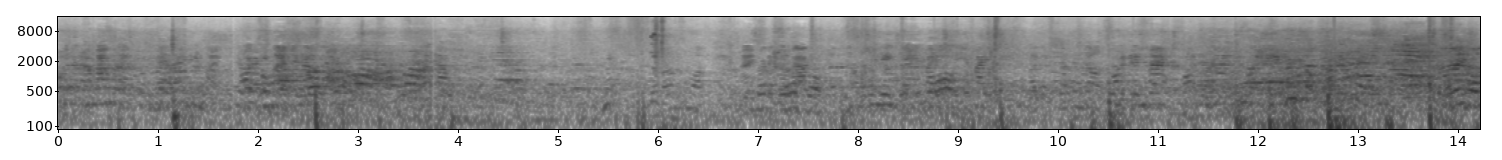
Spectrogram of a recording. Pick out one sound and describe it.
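Punches thud on bare skin.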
